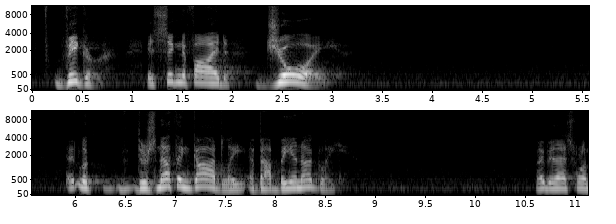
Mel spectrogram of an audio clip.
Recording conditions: large echoing room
